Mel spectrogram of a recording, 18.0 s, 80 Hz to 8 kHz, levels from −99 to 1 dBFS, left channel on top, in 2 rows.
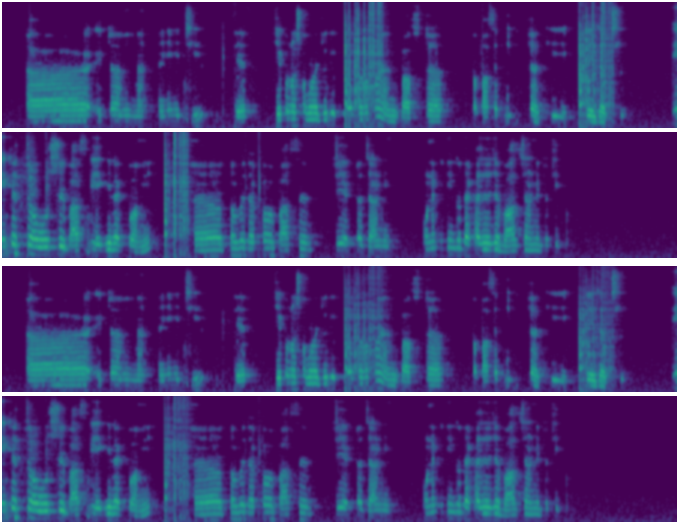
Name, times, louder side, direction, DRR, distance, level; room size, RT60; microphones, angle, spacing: voice 1, 0.3-2.7 3.1-3.3 3.6-5.9 6.4-7.5 7.8-8.3 8.9-11.0 11.5-13.1 13.4-14.2 14.6-16.5, left 1 dB, 10° left, 0.5 m, -43 dB
Wood, 3.0-3.1 4.6-5.2 5.8-5.9 6.4-6.5 7.7-8.2 9.0-9.7 11.2-11.5 12.3-12.5, left 8 dB, 75° left, 0.8 m, -43 dB
11.0 x 9.9 x 5.6 m
head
